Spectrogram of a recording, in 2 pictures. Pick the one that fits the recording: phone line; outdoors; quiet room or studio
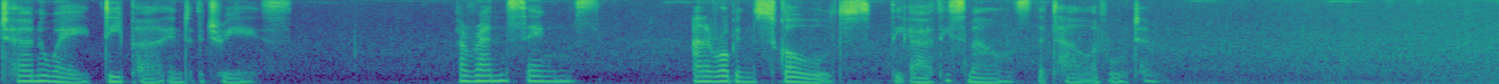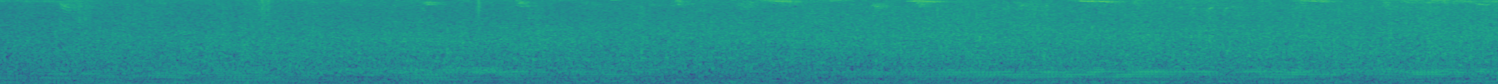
outdoors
